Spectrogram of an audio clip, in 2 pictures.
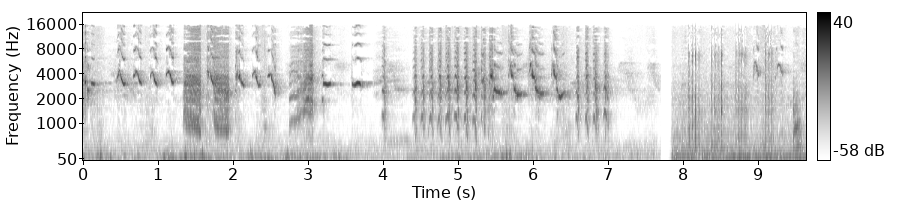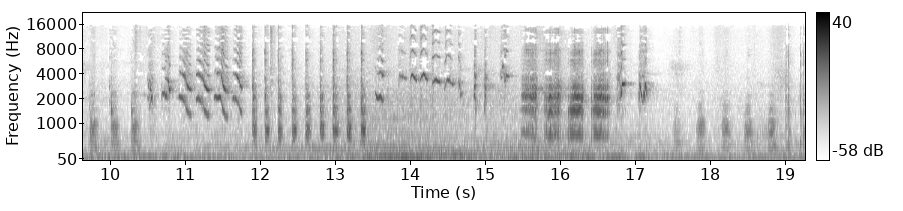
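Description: A bird sings close by with loud, varied whistles and rapid chattering calls.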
